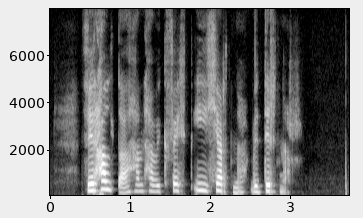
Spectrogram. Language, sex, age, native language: Icelandic, female, 13, Icelandic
